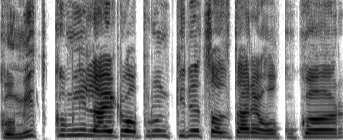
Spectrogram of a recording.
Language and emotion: Goan Konkani, surprised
